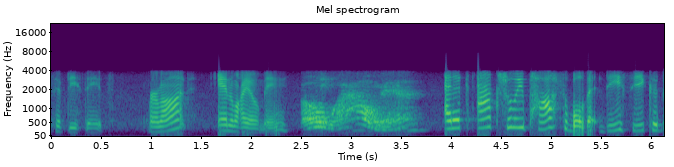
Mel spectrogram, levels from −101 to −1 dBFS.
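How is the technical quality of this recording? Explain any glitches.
The recording is narrowband telephone-quality speech, limited to roughly 300 Hz to 3.5 kHz with a light granular texture, which fits G.726 ADPCM at 32 kbit/s. Two kinds of glitch stand out.

From 2.15 to 2.28 s and again from 5.08 to 5.44 s there are pops and rough, gritty bursts with brief jumps in level. These are bit errors on the ADPCM link, at a rate of a small fraction of a percent. Each flipped bit knocks the decoder's step size and prediction off track, so the damage rings on for milliseconds rather than being a single click.

From 2.64 to 2.88 s a faint, delayed copy of the speech can be heard about 15 dB below the main voice, lagging by 0.46 s. A second, much fainter scrap appears from 4.19 to 4.24 s, about 35 dB down. This is likely an echo leak: a loudspeaker at the far end fed back into its microphone, and the echo canceller let part of it through.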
